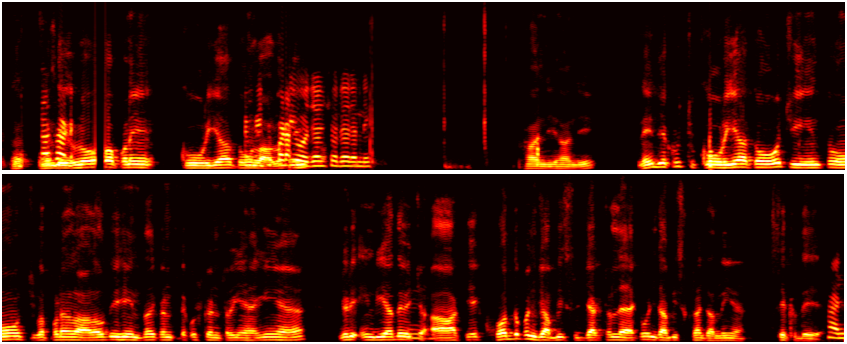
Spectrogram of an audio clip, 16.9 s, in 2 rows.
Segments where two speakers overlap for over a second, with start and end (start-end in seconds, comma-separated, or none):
none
